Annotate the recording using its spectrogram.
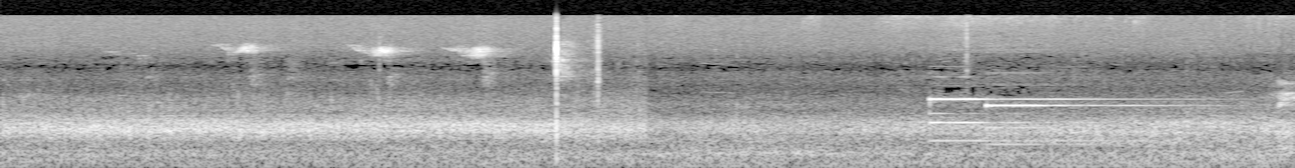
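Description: Railway station public-address chime: a two-note ding-dong, the second note lower, sounding about six seconds in and ringing on, the signal that an announcement is about to follow. Before it there is only a faint steady outdoor background hiss.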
